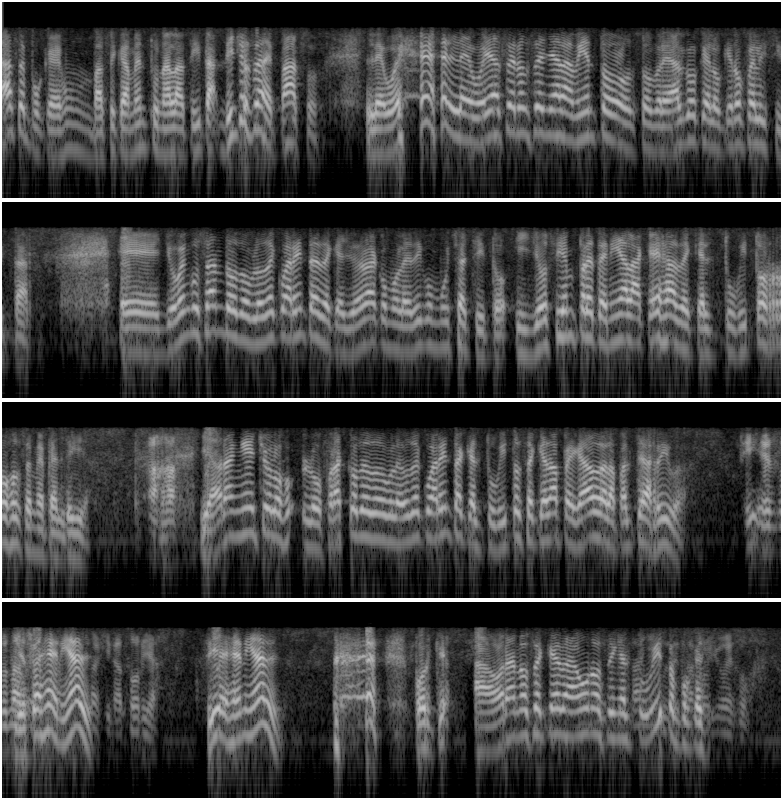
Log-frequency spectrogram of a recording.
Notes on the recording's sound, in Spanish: No por Skype sino por teléfono tradicional. Así que la calidad del audio no fue necesariamente a la que están acostumbrados los oyentes de Hablando De Tecnología.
